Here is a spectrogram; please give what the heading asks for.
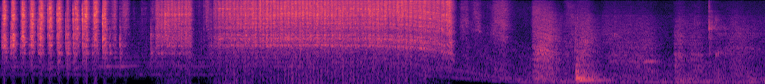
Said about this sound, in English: I'm going to give this a little bit of a sand just to get rid of the burrs and the splinters that are kicked up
